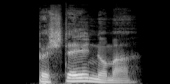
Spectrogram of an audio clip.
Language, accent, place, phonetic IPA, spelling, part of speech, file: German, Germany, Berlin, [bəˈʃtɛlˌnʊmɐ], Bestellnummer, noun, De-Bestellnummer.ogg
- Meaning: Order number or code, such as in a product catalog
